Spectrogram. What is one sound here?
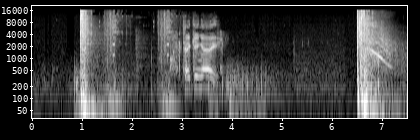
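A sniper rifle fires loud single shots that echo.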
